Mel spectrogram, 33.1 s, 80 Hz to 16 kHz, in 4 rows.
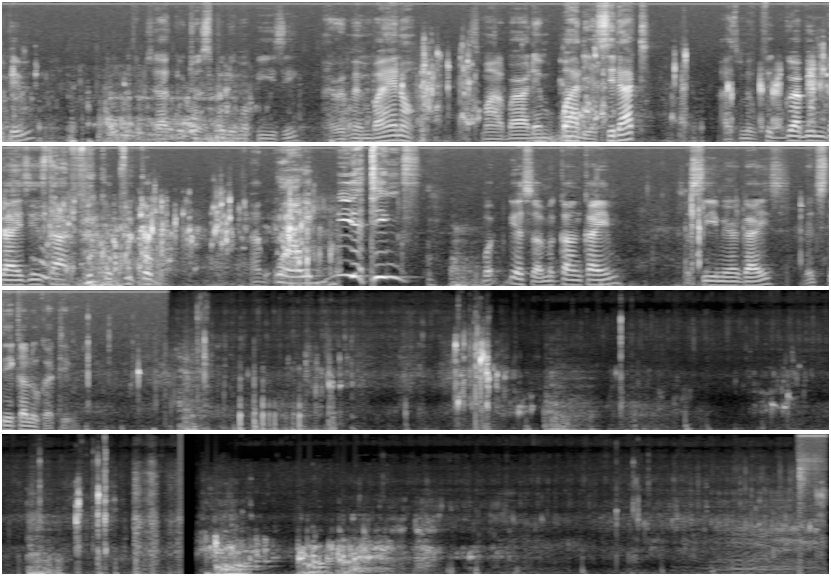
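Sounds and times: water gurgling and bubbling: 0.0 - 11.8, 26.8 - 33.0.

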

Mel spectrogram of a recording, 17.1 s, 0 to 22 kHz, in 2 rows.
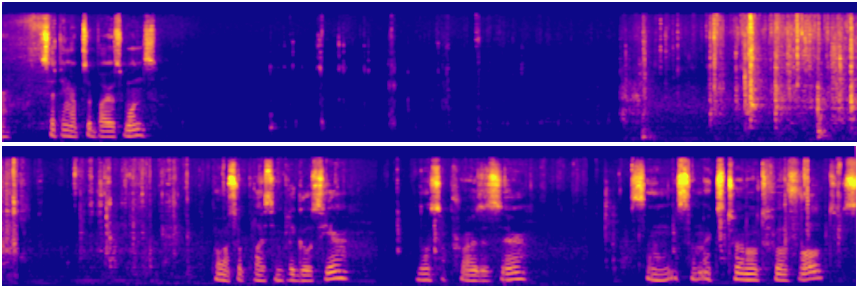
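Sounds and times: rustling and clicking of hardware: 2.7 - 10.7, 14.0 - 17.0.

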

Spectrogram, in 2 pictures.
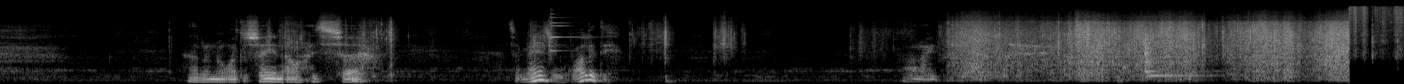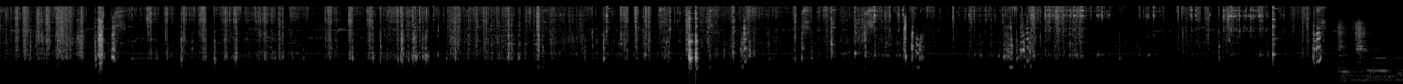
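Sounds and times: plastic bag rustling: 8.5 - 27.3
bubble wrap crackling: 8.5 - 27.4.

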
